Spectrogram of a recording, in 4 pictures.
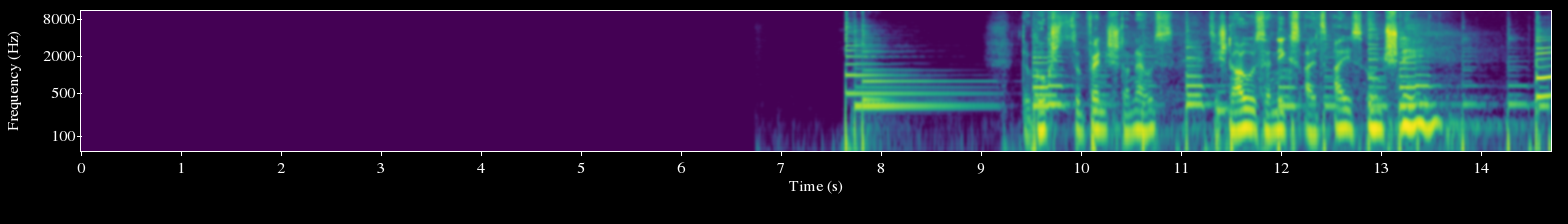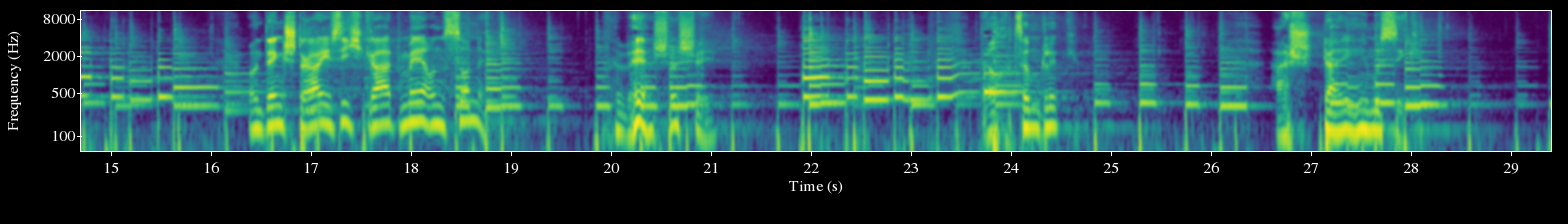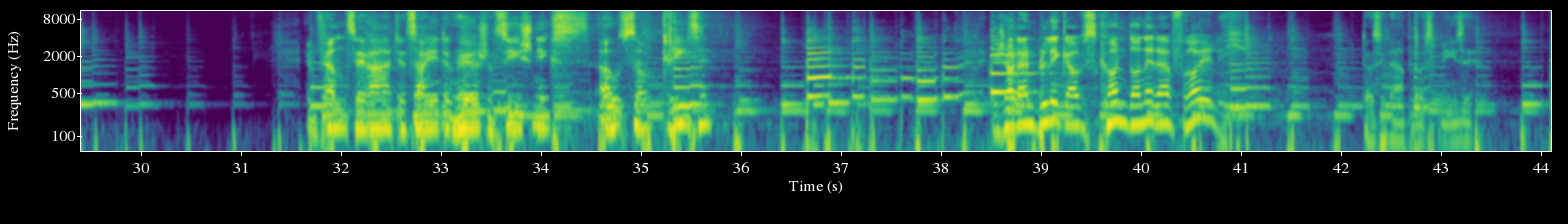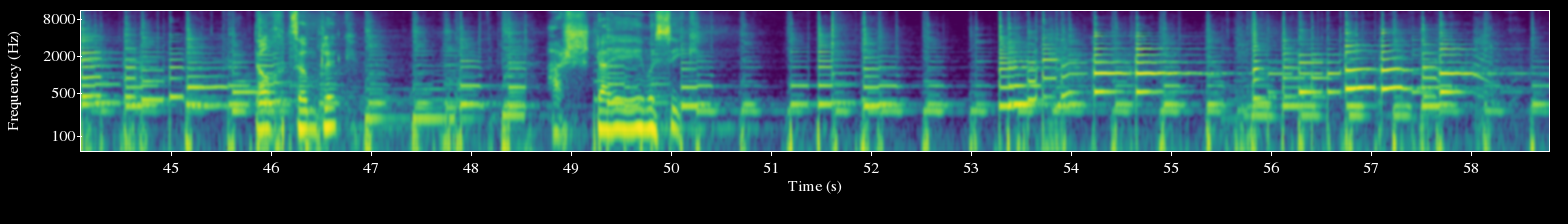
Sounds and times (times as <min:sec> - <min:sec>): Ukulele: 0:06.8 - 0:58.7.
